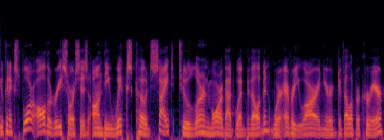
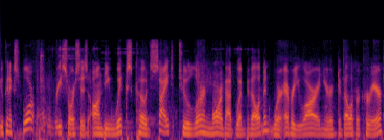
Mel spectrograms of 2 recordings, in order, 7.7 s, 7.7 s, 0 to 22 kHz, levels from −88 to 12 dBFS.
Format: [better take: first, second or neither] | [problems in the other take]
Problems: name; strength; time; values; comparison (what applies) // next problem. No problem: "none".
first | noise reduction (neural separator model SepFormer DNS4)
